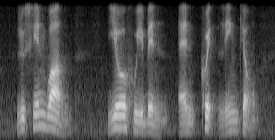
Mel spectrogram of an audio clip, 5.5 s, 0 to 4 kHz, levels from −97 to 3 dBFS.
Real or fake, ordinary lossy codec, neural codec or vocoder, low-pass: fake; none; codec, 16 kHz, 0.2 kbps, FocalCodec; 3.6 kHz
